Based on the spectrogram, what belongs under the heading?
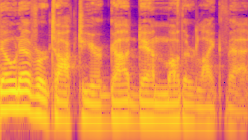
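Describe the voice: A man speaks in a gruff, put-on character voice, very deep and low in pitch. His intonation is lively, and his pace is moderate.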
